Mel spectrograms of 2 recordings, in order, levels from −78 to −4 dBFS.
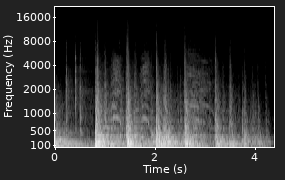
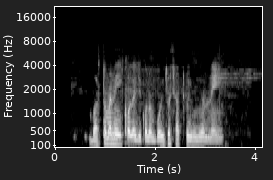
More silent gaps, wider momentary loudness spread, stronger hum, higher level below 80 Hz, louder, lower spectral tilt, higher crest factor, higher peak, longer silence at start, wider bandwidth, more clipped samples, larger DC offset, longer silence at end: neither; first, 15 LU vs 9 LU; neither; first, -32 dBFS vs -62 dBFS; second, -22 LUFS vs -17 LUFS; about the same, -9.5 dB/octave vs -8.5 dB/octave; about the same, 20 dB vs 16 dB; about the same, -2 dBFS vs -2 dBFS; second, 0 s vs 0.7 s; first, 7.2 kHz vs 6.4 kHz; neither; neither; second, 0.1 s vs 0.8 s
